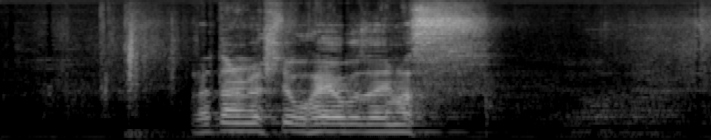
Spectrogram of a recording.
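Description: A man speaks briefly and formally into a microphone.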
